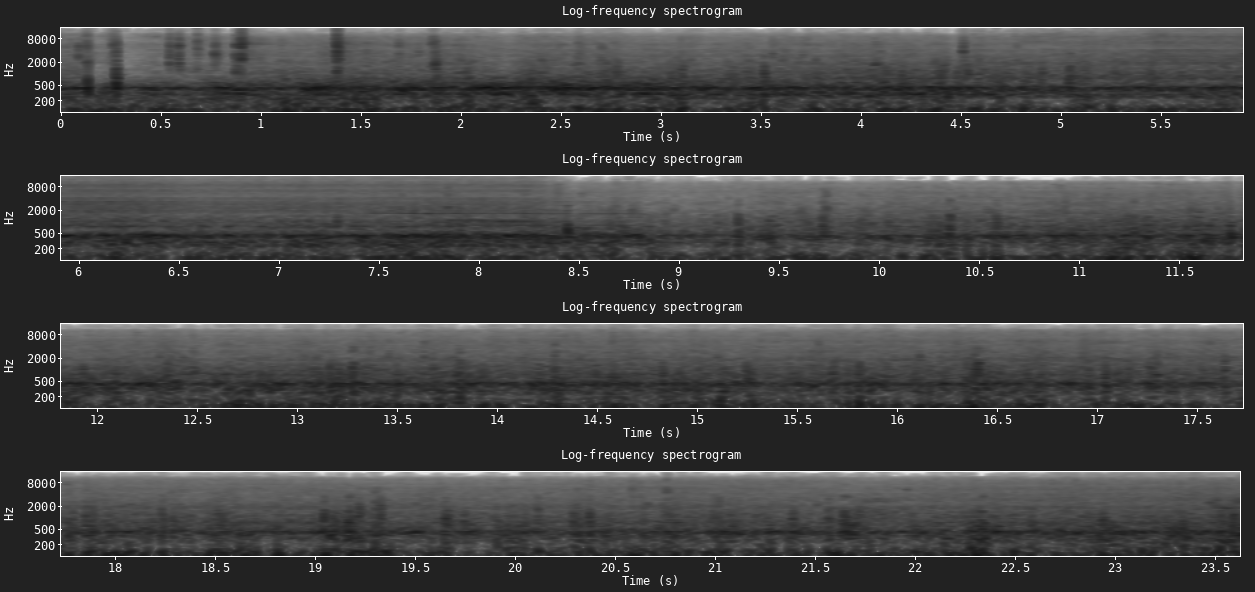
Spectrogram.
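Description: Wind buffeting a rider-mounted camera's microphone as a racing bicycle gets up to speed: a loud, steady low rush, with a few sharp clicks in the first second or two.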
